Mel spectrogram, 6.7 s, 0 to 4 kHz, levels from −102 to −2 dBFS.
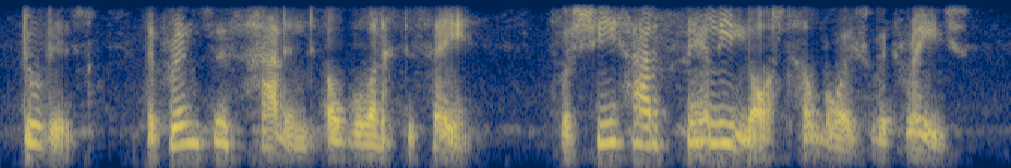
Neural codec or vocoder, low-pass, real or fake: vocoder, 44.1 kHz, 80 mel bands, Vocos; 3.6 kHz; fake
